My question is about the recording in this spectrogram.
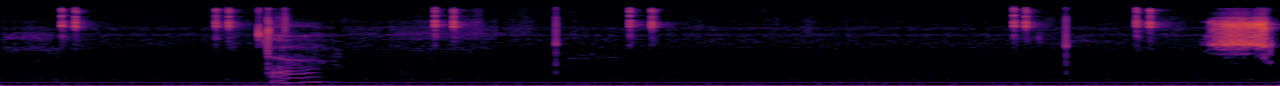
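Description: Computer mouse clicks, about six spread unevenly, each entering one letter on an on-screen calculator emulator, over a steady low electrical hum.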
